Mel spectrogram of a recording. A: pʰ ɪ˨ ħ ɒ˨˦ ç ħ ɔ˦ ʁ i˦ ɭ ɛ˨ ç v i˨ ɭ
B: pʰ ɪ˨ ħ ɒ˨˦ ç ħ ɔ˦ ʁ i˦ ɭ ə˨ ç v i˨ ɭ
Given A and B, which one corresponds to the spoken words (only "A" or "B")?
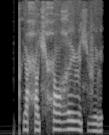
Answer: B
